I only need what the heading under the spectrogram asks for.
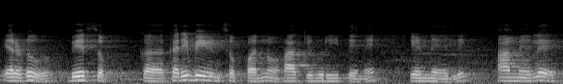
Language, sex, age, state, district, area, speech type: Kannada, female, 60+, Karnataka, Udupi, rural, spontaneous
